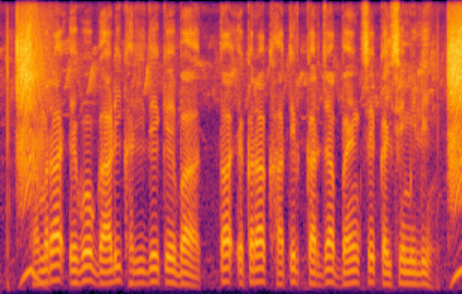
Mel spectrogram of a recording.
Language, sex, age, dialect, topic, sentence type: Bhojpuri, male, 31-35, Southern / Standard, banking, question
